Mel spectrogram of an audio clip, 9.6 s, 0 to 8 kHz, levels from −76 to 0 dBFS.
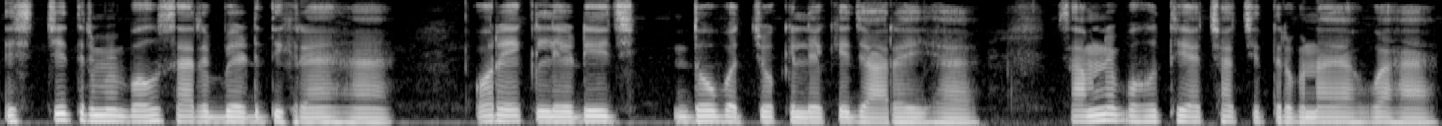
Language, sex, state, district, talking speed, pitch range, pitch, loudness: Hindi, male, Jharkhand, Palamu, 175 wpm, 110-130 Hz, 120 Hz, -16 LUFS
